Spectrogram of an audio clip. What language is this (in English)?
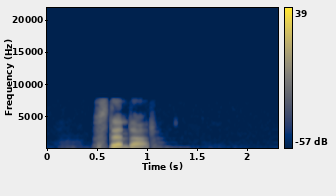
Danish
